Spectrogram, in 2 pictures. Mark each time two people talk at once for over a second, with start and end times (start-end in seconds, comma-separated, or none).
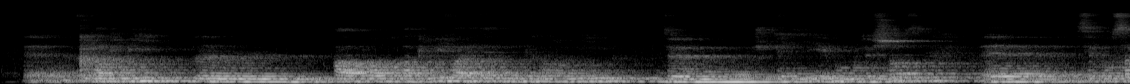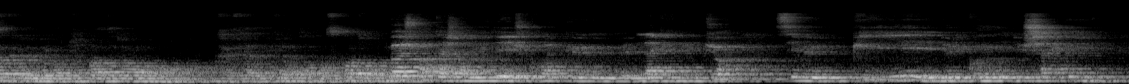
none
